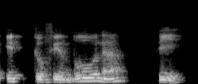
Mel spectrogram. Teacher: Kita tengok zal pada kalimah iz bertemu dengan ta, kalimah tufidun. Ya, baca dengan idgham lah, idgham saghir.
